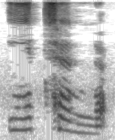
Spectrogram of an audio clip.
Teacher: لأن الtongue doesn't move in the ten sequence, but the soft palate is lowered at the end of the T. فلذلك compressed air escapes through the nose. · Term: syllabic one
